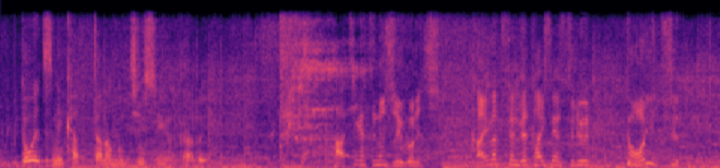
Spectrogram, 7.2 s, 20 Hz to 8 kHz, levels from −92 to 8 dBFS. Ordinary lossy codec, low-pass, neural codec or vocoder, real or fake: none; 7.2 kHz; codec, 16 kHz, 4 kbps, X-Codec, HuBERT features, trained on general audio; fake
